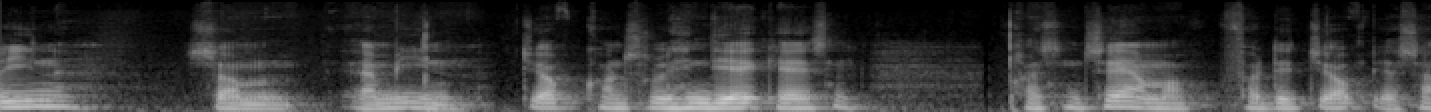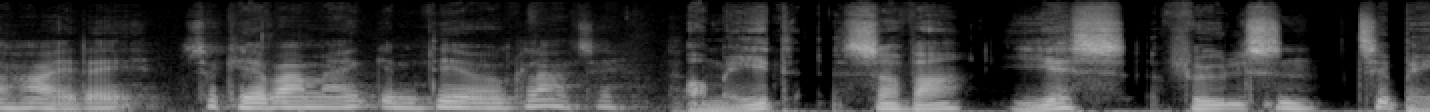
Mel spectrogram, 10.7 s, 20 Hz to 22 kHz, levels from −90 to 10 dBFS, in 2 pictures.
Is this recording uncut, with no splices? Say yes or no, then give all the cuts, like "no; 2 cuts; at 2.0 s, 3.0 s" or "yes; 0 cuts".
no; 2 cuts; at 6.0 s, 7.9 s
